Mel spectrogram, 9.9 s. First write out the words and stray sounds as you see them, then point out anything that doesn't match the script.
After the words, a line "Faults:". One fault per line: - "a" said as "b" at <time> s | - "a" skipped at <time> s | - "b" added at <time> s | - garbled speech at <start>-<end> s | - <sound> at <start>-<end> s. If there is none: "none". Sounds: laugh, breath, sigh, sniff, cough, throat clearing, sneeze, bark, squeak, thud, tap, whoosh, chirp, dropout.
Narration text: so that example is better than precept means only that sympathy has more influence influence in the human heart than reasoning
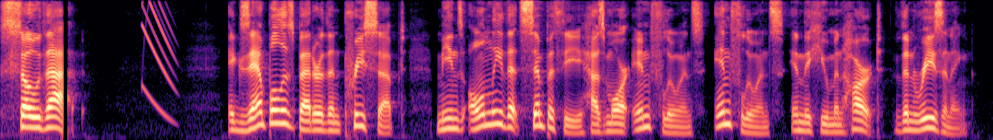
so that example is better than precept means only that sympathy has more influence influence in the human heart than reasoning
Faults:
- dropout at 0.6-0.7 s
- chirp at 1.4-1.8 s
